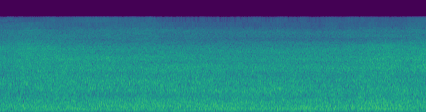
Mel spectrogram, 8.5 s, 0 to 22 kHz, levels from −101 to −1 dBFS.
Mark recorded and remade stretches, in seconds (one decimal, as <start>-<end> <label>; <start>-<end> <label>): 0.0-1.0 recorded; 1.0-3.1 remade; 3.1-3.5 recorded; 3.5-5.1 remade; 5.1-7.2 recorded; 7.2-7.9 remade; 7.9-8.5 recorded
